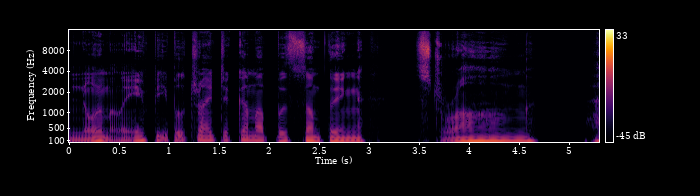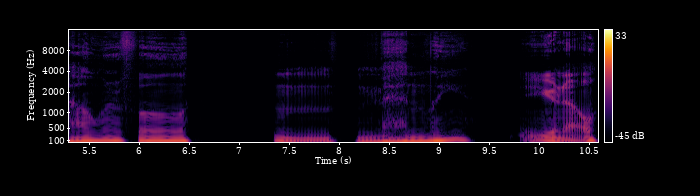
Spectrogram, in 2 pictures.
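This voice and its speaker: A man's put-on character voice, very deep and low, with lively intonation, a very slow pace and long, frequent pauses, on a very clean recording with a silent background. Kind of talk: ASMR roleplay. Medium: audio drama. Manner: teasing, seductive, drawling.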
